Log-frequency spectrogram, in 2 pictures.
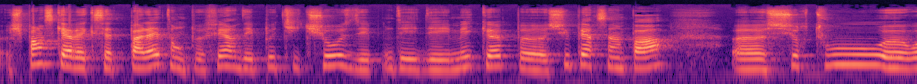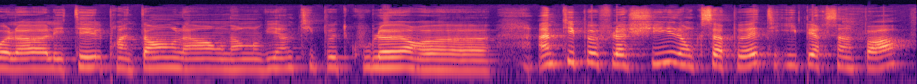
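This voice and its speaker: A woman's voice: medium pitch, measured pace. A woman casually showing makeup palettes on her channel, hesitant with many fillers and enthusiastic about the colors. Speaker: beauty vlogger. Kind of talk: casual product haul chat.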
